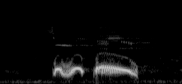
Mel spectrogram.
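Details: A spotted dove calls as a lure for wild doves in trapping, giving a wavering double-humped coo followed by one long smooth falling coo, mellow and clear over a faint low rumble.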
